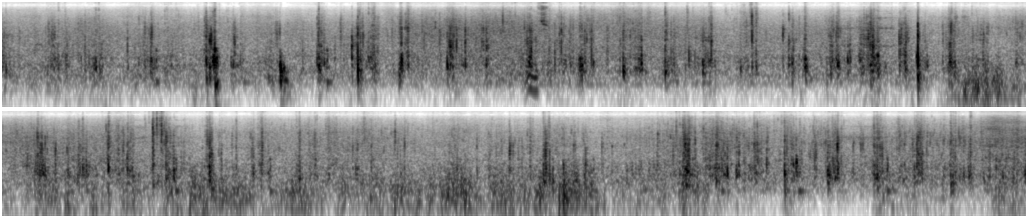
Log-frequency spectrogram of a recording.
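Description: Small waves lapping and washing against the breakwater rocks, with scattered sharp clicks and splashes. From about halfway, wind buffets the microphone with a low rumble.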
